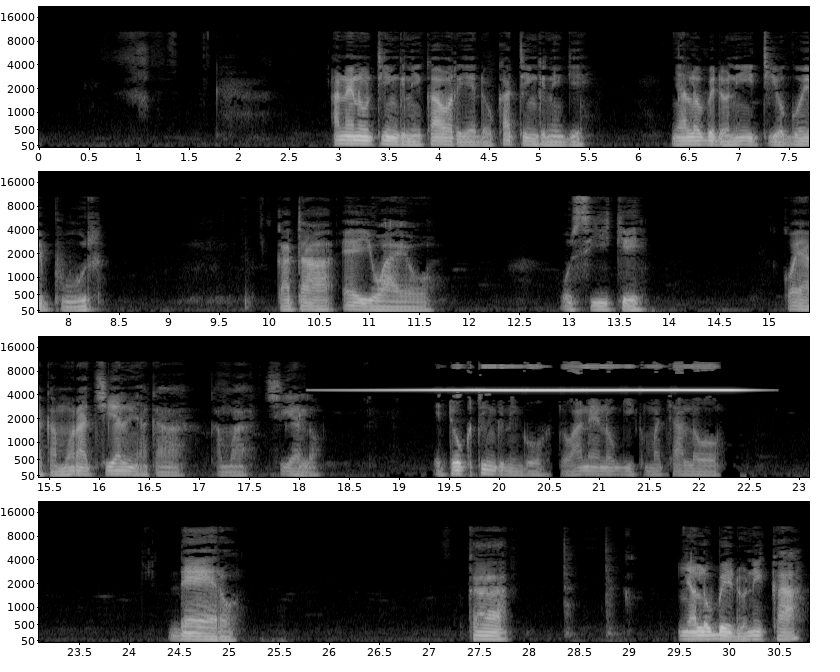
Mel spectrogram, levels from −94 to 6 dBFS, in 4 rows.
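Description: From start to finish the speech carries likely Vorbis compression: nothing reaches above 10.6 kHz, and the treble turns grainy and hissy, with plainly audible damage that points to a low bitrate near 30 kbps. Unlike steady background hiss, this graininess comes and goes with the speech itself.

From 18.08 to 22.80 s a loudspeaker feedback squeal appears. A single 4.6 kHz tone swells over roughly two seconds to about 15 dB above the speech, because the microphone-to-speaker loop exceeds unity gain at that frequency. The gradual build-up on one pitch sets it apart from a fixed, constant whistle.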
